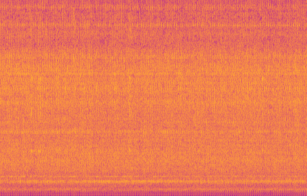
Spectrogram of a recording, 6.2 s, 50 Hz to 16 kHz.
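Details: Briggs & Stratton rototiller engine started up during swap from an old 3 hp tiller motor to a 4 hp lawnmower engine: small single-cylinder runs steady with even, fast buzzy beat, no knocks or misses.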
